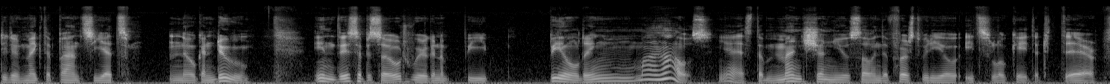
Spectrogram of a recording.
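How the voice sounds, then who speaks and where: A man's fairly low-pitched voice with a bright, sharp tone at a fairly slow pace. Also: lively intonation. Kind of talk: gameplay commentary. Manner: calm.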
